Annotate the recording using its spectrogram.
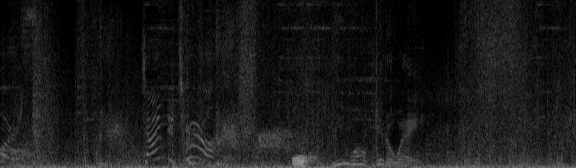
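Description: Magic blasts and heavy impacts crash in quick bursts.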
